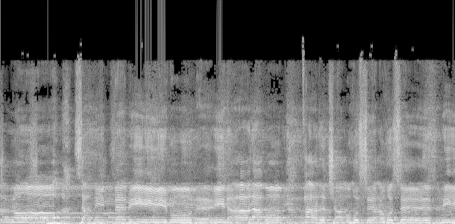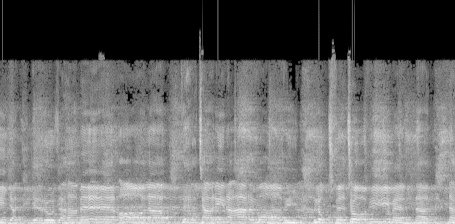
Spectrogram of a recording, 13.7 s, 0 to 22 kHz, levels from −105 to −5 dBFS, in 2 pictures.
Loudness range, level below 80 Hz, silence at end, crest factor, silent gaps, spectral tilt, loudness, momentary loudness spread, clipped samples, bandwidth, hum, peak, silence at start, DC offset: 2 LU; -32 dBFS; 0 s; 14 dB; none; -3.5 dB/octave; -13 LUFS; 4 LU; under 0.1%; 18.5 kHz; none; 0 dBFS; 0 s; under 0.1%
